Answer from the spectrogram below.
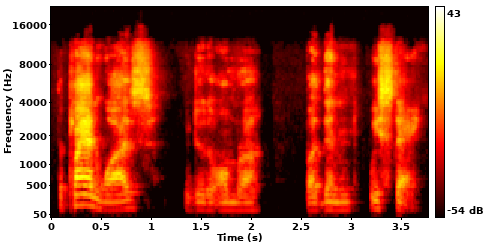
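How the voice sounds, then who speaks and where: A middle-aged man with a somewhat low voice recounts an old travel story in a relaxed interview. He talks loosely, circling back with restarts and fillers, and perks up whenever he quotes someone. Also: unhurried. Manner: rambling, many restarts and fillers, animated when quoting others. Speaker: guest.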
